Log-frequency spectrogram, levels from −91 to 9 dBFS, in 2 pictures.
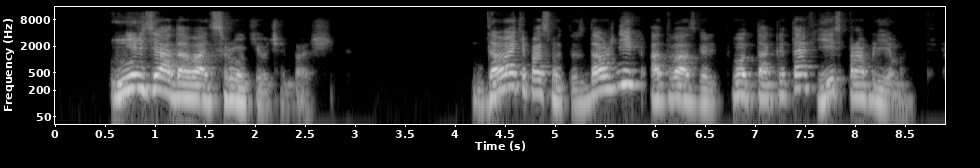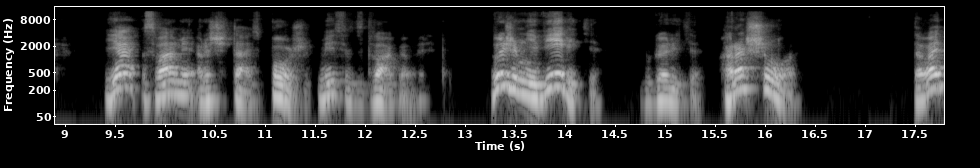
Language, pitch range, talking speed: Russian, 105-170 Hz, 110 wpm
